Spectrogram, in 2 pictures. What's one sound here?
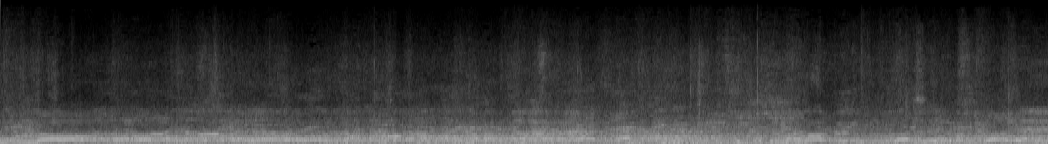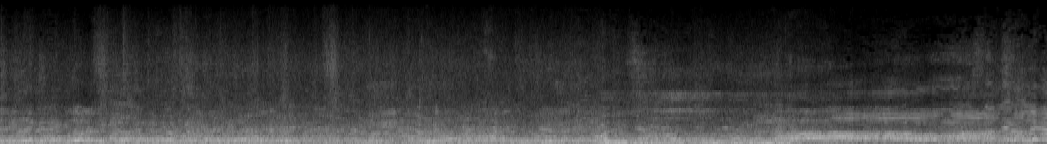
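A man chants loudly into a microphone, heard through loudspeakers in an echoing hall.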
